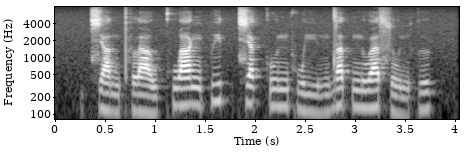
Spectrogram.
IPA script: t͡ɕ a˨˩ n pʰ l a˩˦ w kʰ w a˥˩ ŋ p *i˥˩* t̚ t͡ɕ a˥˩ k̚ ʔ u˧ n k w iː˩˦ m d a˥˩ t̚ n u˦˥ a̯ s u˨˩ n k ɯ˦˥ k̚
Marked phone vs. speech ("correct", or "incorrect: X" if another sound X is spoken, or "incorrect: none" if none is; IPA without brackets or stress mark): correct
